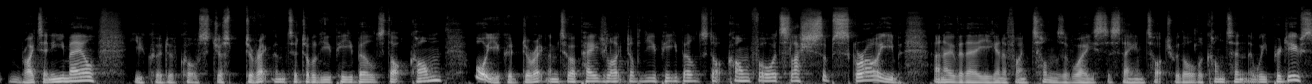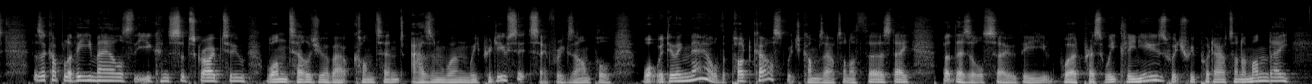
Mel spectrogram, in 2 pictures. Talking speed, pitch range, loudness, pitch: 220 wpm, 100-150 Hz, -26 LUFS, 115 Hz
